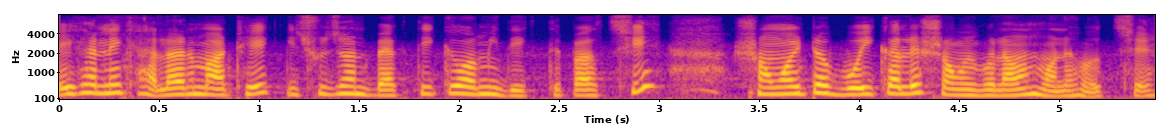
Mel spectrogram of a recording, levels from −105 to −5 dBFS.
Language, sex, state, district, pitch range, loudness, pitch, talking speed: Bengali, female, West Bengal, Purulia, 195-255 Hz, -17 LUFS, 235 Hz, 165 wpm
